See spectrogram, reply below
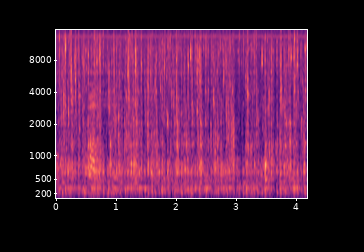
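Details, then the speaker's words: Simulated lab demo of a wet chest drainage system: rapid, continuous vigorous fish-tank-like bubbling in the suction control chamber; suction set too high, should be slow, gentle and intermittent. "now we don't want this bubbling so rapidly that it sounds like fish tank in the patient's room this is way too high it's bubbling like crazy it's going to evaporate"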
